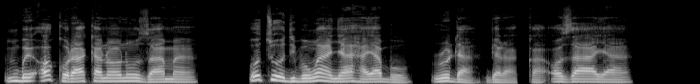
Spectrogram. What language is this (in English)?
Igbo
